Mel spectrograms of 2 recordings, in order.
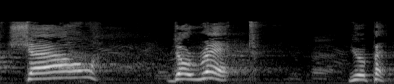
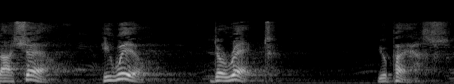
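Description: First: Shall said loud, high and slow, set against might; stress on shall. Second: Said in the usual way. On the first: Shown as a demonstration. Correcting the reading for the congregation, stress on shall. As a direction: lean hard on shall. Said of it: "not might". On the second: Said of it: "He said".

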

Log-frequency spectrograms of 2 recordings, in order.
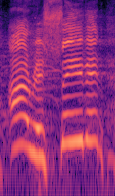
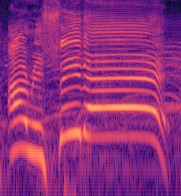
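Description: First: Higher, eager claim; joyful receiving. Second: High, slow, loud shout of thanks; joyful shout. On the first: Believer claiming the gift, eager and higher. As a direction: say it gladly. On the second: Believer shouting thanks for God's gift, high and slow. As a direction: cry it out with full joy. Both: Retold or imitated. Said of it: "you rip the paper off and you say".

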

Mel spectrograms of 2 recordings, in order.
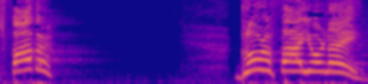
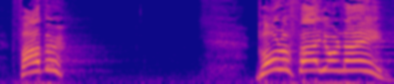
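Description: First: High, loud cry to heaven; loud fervent prayer. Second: High, loud cry to the Father; loud fervent prayer. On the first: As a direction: call it out, full of awe. Jesus looks up, cries out. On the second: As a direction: lift it up as a ringing prayer. Jesus' prayer, voiced aloud. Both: Acted.

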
